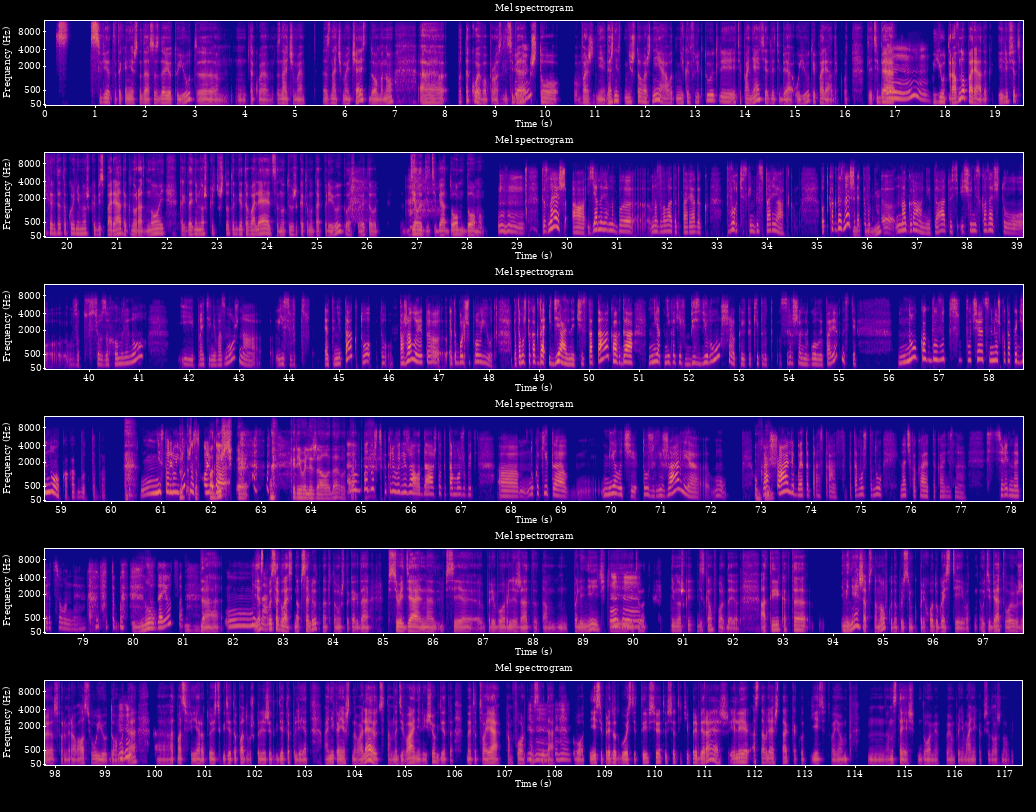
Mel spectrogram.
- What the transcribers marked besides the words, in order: tapping; chuckle; chuckle; chuckle; laugh; laughing while speaking: "как будто бы"
- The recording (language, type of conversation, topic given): Russian, podcast, Что делает дом по‑настоящему тёплым и приятным?
- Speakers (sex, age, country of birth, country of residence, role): female, 40-44, Russia, United States, guest; male, 30-34, Russia, Spain, host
